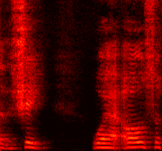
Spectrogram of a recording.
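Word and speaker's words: Sidhe: associated with Mounds barrows and Canes but it's pronounced she so we'll say the she were also called the hill folk we folk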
